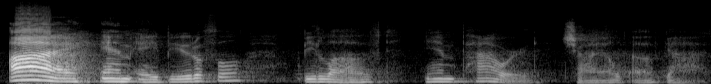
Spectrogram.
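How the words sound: The stress is on "I".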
